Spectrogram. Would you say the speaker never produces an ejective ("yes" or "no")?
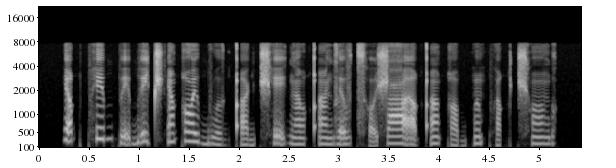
no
